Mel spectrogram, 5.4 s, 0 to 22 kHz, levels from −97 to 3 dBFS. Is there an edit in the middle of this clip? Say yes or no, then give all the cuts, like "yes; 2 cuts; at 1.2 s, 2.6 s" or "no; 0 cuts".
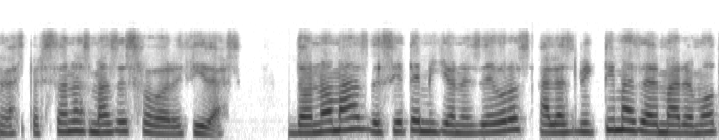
no; 0 cuts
